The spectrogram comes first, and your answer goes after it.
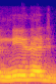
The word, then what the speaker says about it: Niraj: nirish which is that sorry i call you everybody says niraj right i have to figure that one out you pronounce my name like my mom you pronounce my name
